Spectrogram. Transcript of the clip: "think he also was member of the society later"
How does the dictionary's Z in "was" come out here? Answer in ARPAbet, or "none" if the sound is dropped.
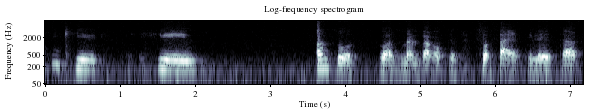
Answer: Z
